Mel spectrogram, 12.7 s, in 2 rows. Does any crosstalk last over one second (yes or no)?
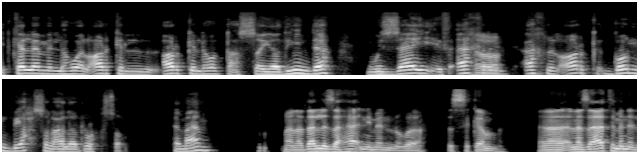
no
